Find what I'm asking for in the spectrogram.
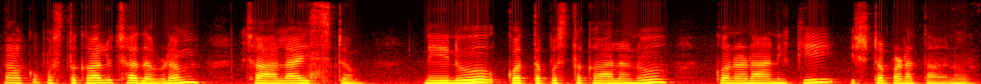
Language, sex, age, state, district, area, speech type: Telugu, female, 18-30, Andhra Pradesh, Kakinada, rural, spontaneous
